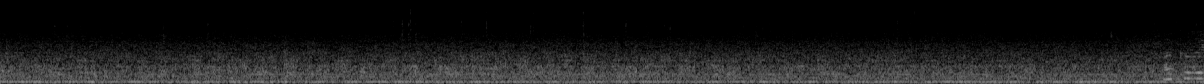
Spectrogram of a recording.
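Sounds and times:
paint spinner whirring: 0.0s - 12.0s.

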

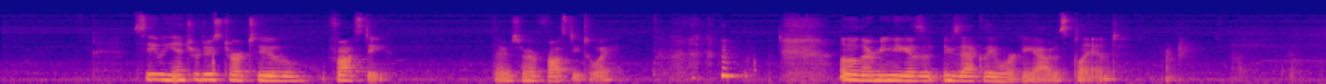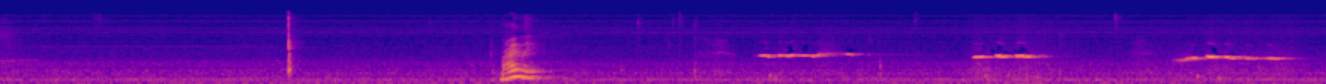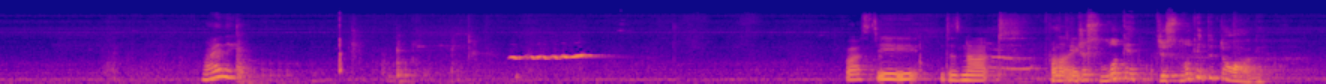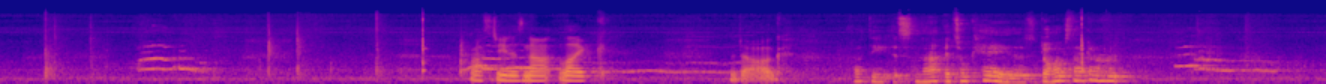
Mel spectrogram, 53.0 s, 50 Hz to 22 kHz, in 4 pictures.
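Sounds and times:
cat meowing: 36.4s - 37.0s, 41.1s - 41.9s, 44.4s - 47.2s, 51.6s - 52.7s.

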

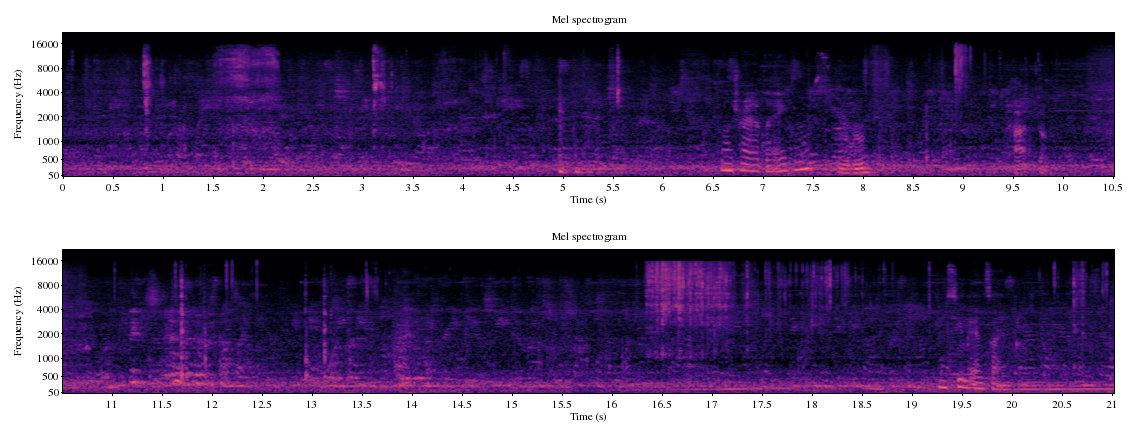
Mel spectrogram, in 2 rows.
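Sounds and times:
faint background voices: 0.0s - 21.0s
crunchy egg roll chewing: 16.2s - 18.8s.

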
